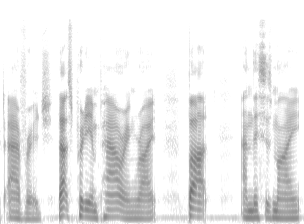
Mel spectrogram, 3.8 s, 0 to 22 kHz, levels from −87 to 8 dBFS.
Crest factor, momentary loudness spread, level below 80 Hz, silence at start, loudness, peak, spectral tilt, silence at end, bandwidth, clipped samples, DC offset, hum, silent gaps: 22 dB; 9 LU; -78 dBFS; 0.05 s; -43 LUFS; -22 dBFS; -4 dB/octave; 0.05 s; 15.5 kHz; under 0.1%; under 0.1%; none; none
